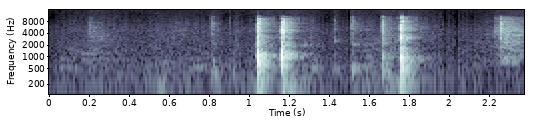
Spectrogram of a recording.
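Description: Computer keyboard keystrokes: four short, sharp clicks in two quick pairs, about a second in and again near the end, as a word is typed.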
